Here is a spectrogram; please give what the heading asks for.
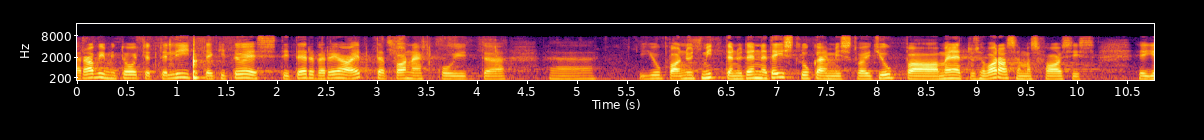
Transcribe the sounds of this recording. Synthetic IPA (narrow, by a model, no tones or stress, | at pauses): ɾɑvimit̪o̞ːt̪ʲˑjɑt̪ːˑe̞liːt̪ːe̞ɡ̥it̪ɤ̞e̞st̪it̪e̞rve̞ɾe̞ɑe̞t̪ːe̞pɑne̞kːˑujd̪̥ | jubɑnyːd̪̥mit̪ːe̞nyːd̪e̞nːe̞t̪e̞jst̪luɡ̥e̞mist̪vɑjd̪̥jub̥ɑme̞ne̞t̪lus̬evɑɾɑse̞mɑsfɑːsis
